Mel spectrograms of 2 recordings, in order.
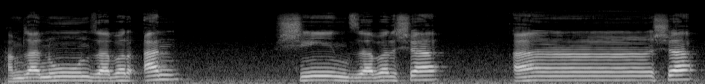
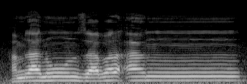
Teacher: جب آپ آگے شین کو ملائیں گے تو پھر ہم اخفا کریں گے. تو یوں پڑھیں گے حمزہ نون زبر ان شین زبر شا انشا.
